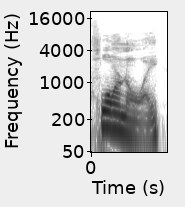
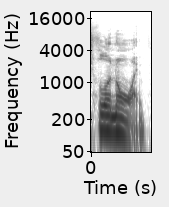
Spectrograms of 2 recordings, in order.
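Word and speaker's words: Flournoy: Well, the R is silent. It is Fenoy. It's not Florenoi. It's Fenoi.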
